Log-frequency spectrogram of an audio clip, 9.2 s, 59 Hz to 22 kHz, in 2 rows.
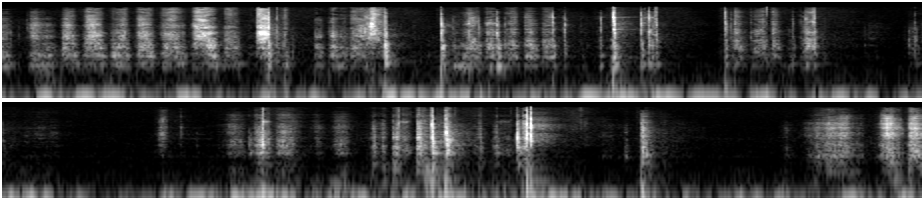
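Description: Fingertips and nails scratch and rub across the round plastic keycaps, the yellow plastic frame and the underside of the hollow plastic case of a Logitech Pop Keys plastic wireless mechanical keyboard, about 30 cm wide. The result is a run of dry, bright scratching bursts, broken by sharp clicky ticks and short quiet gaps.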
